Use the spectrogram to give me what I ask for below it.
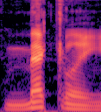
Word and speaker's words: Meckling: Also, or Jeff Meckling is how they'll pronounce it.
